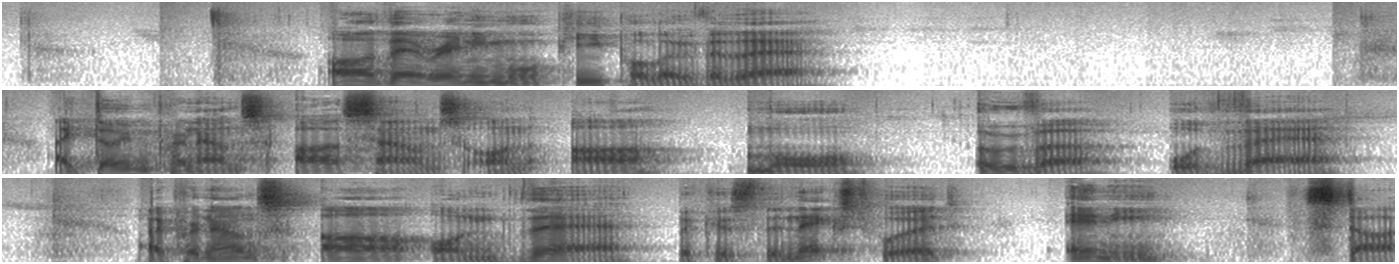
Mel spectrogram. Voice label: r british english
